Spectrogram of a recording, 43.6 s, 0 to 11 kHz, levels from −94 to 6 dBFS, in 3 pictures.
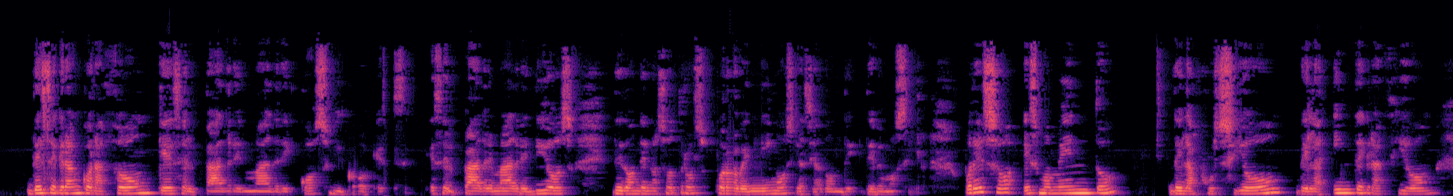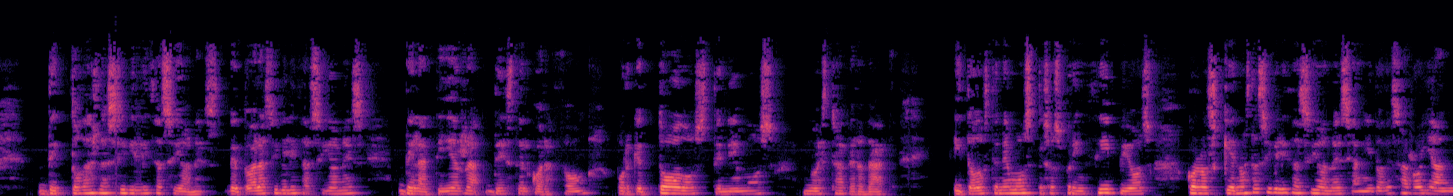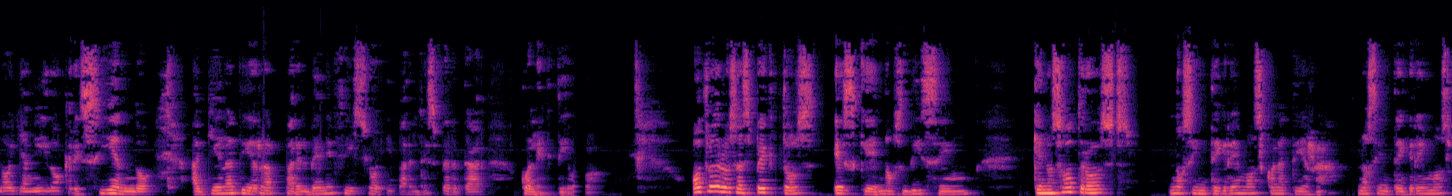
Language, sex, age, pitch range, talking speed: Spanish, female, 40-59, 150-185 Hz, 135 wpm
